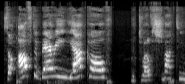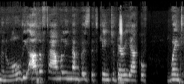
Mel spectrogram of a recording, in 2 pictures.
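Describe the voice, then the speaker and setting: High sharp lady voice doing storytime for little kids, expressive, acts out what the characters say, asks them questions. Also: slightly rough, rough recording. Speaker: children's religion teacher. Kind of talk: storytelling puppet show lesson for young children.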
